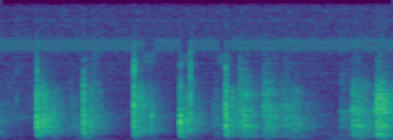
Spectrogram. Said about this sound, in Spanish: El comisario Orozco da unos pasos rápidos que lo conducen hasta la puerta del cuarto, que abre con decisión, pero no cruza el umbral, sino que se vuelve hacia Rayo de Plata.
